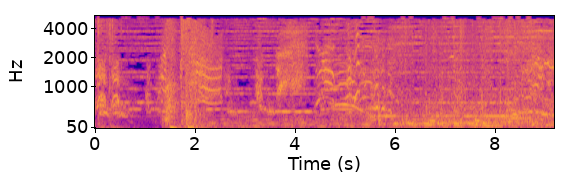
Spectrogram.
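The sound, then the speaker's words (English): A hound let off its leash barks and yips repeatedly, with occasional whimpers, while voices shout over the commotion. “Unleash the hound!”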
